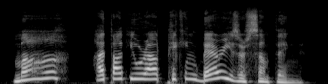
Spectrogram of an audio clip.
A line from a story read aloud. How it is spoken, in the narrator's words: squeaked Dandy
